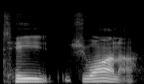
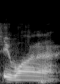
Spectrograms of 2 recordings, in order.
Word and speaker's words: Tijuana: I'm not even going to pronounce that name. Tana. I don't know. I think you guys like to um play around with me. But my name's Tana. It's Tijuana.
